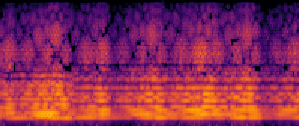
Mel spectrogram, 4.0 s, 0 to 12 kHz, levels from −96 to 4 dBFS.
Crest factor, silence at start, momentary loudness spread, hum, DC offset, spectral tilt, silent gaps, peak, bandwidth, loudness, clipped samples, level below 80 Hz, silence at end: 16 dB; 0 s; 10 LU; none; under 0.1%; -3.5 dB/octave; none; -4 dBFS; 10.5 kHz; -21 LUFS; under 0.1%; -72 dBFS; 0 s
